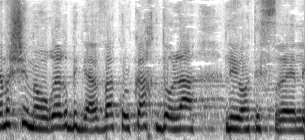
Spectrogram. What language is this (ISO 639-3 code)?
heb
